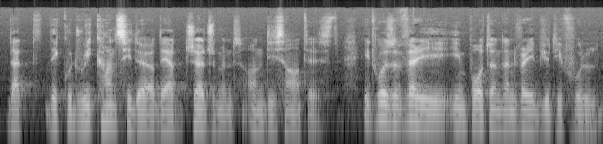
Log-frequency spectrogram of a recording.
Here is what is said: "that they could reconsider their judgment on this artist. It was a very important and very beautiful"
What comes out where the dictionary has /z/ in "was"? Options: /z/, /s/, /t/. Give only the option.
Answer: /z/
